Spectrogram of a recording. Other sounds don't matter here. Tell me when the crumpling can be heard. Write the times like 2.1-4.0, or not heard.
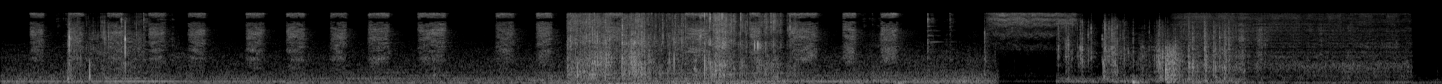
0.7-1.4, 5.7-8.0, 10.6-12.5.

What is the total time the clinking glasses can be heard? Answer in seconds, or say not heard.
2 s.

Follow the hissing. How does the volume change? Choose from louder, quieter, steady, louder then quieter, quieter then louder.
steady.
